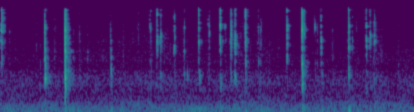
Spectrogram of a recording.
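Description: Typing on a computer keyboard: an uneven run of key clicks, several a second.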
